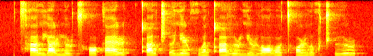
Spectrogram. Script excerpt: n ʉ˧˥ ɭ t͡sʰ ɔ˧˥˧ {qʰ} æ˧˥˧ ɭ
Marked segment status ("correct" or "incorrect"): incorrect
